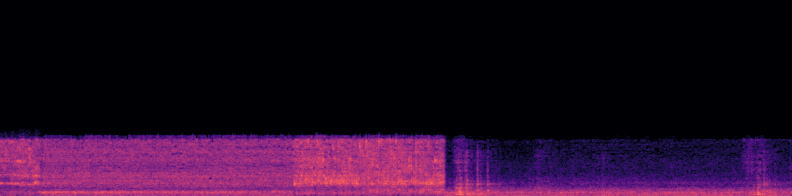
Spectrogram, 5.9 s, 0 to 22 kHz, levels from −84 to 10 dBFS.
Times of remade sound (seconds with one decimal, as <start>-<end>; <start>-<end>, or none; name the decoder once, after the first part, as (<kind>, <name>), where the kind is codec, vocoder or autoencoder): 4.1-4.9 (vocoder, Vocos)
